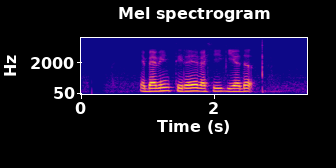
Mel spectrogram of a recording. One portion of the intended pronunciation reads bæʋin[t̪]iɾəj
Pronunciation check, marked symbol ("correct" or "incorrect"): correct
